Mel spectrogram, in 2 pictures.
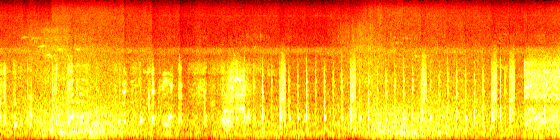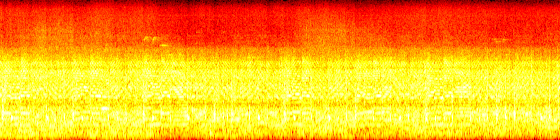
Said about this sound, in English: There should be some waves coming in. You and Edit, some waves coming. Here they are. There's the waves.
